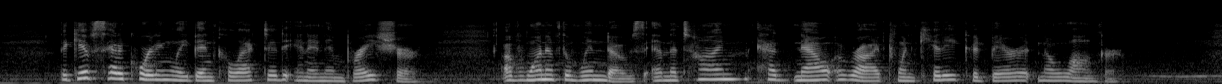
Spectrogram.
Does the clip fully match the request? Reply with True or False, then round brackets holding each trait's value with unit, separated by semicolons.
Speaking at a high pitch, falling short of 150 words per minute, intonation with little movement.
False (195 Hz; 135 wpm; 4.0 semitones)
